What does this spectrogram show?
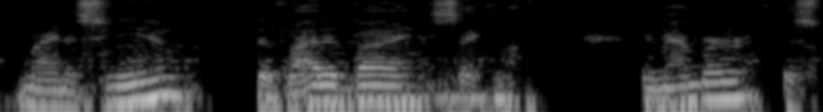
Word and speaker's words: mu: down so z-score is okay it's x minus mu divided by sigma remember this guy is pronounced mu this is the average this is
